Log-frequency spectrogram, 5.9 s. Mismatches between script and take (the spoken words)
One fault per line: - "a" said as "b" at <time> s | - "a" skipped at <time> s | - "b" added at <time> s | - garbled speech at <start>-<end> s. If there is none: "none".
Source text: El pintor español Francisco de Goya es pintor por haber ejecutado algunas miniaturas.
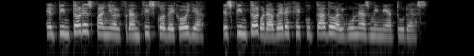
none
